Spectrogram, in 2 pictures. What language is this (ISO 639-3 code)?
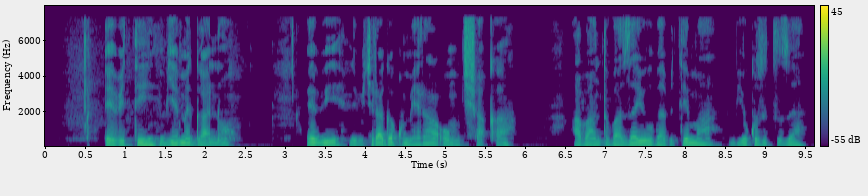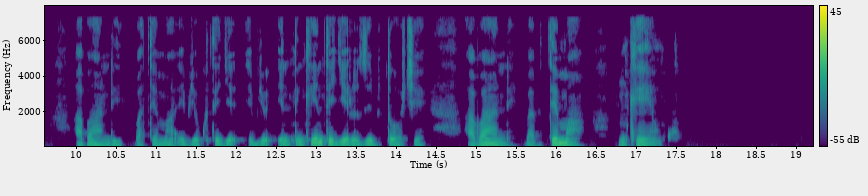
nyn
